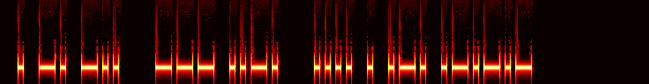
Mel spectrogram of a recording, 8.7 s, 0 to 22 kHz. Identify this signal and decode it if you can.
Morse code, heard as a keyed tone, about 17 wpm, 700 Hz. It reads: END OF HER.
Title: Sentences from Top 200 Words 17wpm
